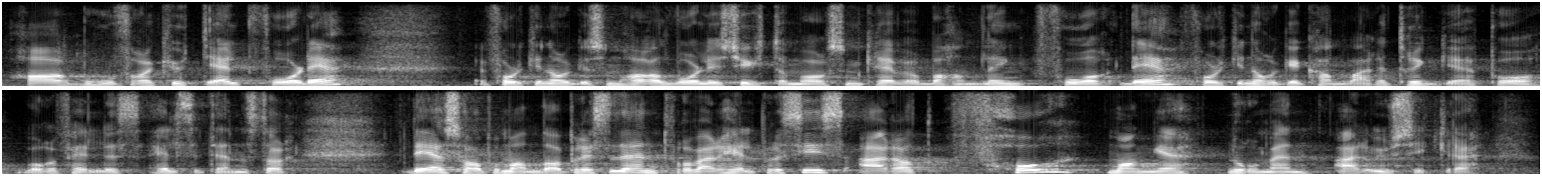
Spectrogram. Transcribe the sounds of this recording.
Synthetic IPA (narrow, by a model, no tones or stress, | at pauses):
hɑɾbəhuːʋfɔɾɑkʰʉːt̪ːjɛlpfoːɖɛ | fɔlkɪnɔɾɡəsɔmɦɑɾɑlʋoːɭɪəsyːkd̪ɔməɾsɔmkʰɾeːʋə̰ɾbəhɑnd̪lɪŋfoːɾd̪ɛfɔlkɪnɔɾɡəkʰɑnʋæ̰ːɾət̪ʰɾʏɡːə̰pʰɔʋo̰ːɾəfɛlːəshɛlsət̪ʰjḛːnəst̪əɾ | d̪ɛjæɪsɑːpʰɔmɑnd̪ɑpʰɾɛsɪd̪ɛnt̪fɔɾɔʋæːɾəheːlt̪pʰɾɛsiːsæɾɑt̪fɔɾmɑŋːənʊɾmənæɾʉːsɪkəɾə̰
